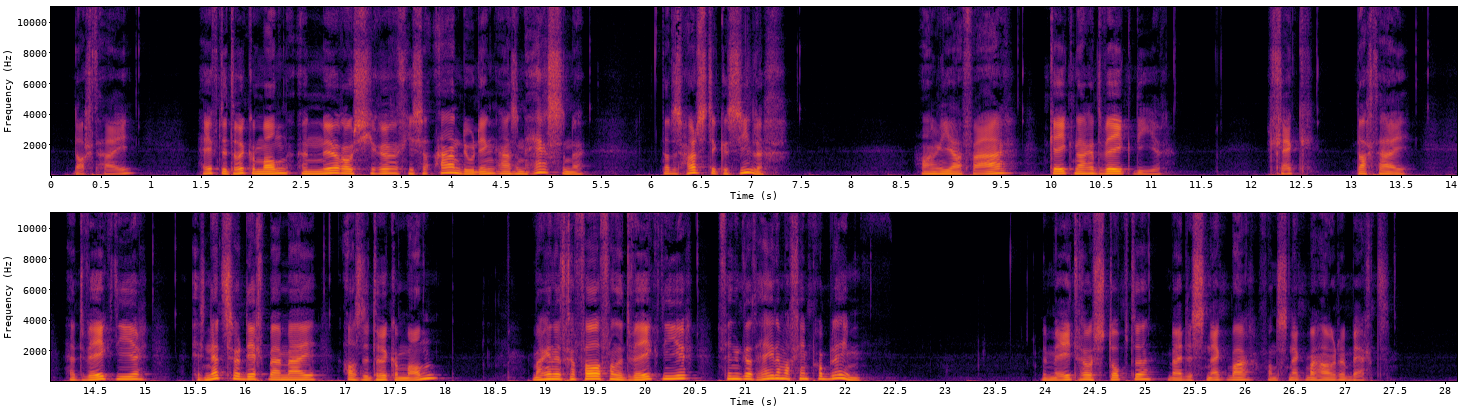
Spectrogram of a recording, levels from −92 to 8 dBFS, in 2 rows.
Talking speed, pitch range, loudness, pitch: 125 wpm, 115-155 Hz, -23 LUFS, 135 Hz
